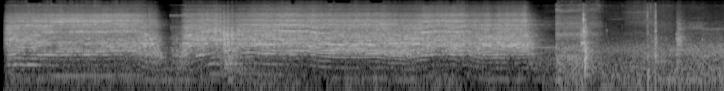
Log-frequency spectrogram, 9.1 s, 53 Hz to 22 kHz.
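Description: Power tool grinding metal to enlarge a hole in a sway bar bracket on a 1960s Chevrolet C10 truck, a loud steady whining grind with shifting pitch, then a brief stop and a few short bursts near the end.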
